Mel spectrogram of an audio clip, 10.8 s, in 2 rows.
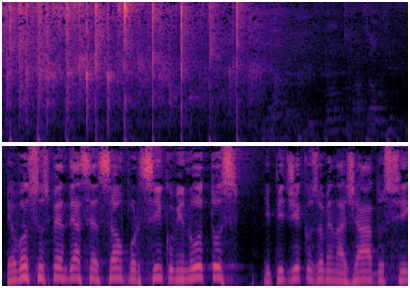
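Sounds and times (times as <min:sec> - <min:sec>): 
audience applause: 0:00.0 - 0:03.4
speech: 0:05.5 - 0:10.8.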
